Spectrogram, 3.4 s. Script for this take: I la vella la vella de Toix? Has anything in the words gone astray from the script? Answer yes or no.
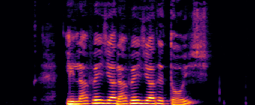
no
